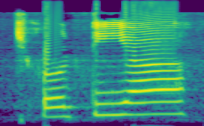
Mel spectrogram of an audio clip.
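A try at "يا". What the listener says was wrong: नहीं, या कहना है, छोटी नहीं कहना इसको, कि या कहना है, या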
